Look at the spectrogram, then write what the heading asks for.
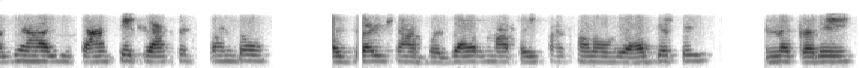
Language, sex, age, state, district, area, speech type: Sindhi, female, 60+, Gujarat, Kutch, rural, conversation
